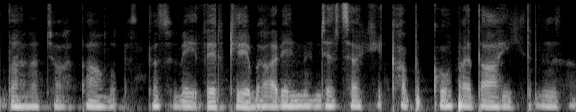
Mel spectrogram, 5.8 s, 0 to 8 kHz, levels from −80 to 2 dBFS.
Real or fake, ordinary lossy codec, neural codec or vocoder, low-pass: fake; none; codec, 16 kHz, 1 kbps, FunCodec, trained on LibriTTS, 50 frames a second; 7.2 kHz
